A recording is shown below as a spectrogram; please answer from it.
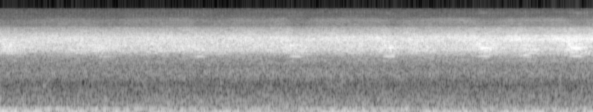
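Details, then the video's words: A summer-evening cicada chorus surrounding campers deep in the woods: an even, hissing high-pitched drone with no clear breaks, slightly softer, plus a faint low hum underneath. "Southern Evening Summer Cicada Symphony"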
